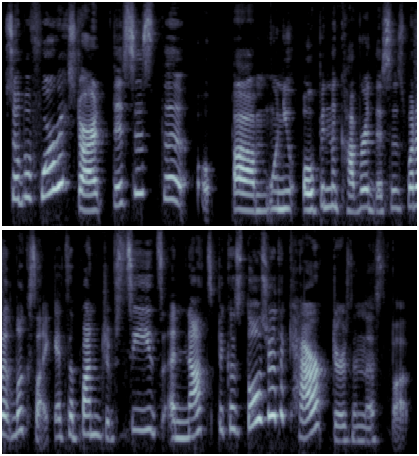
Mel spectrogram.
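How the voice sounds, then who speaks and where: A woman's voice: high-pitched, big pitch swings, moderate pace, pushed and bright. A woman reading a picture book aloud to young children as a teacher, expressively, asking questions and explaining simply.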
